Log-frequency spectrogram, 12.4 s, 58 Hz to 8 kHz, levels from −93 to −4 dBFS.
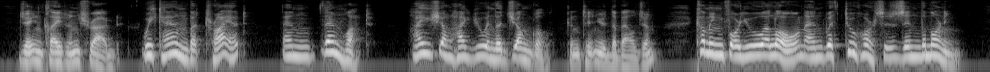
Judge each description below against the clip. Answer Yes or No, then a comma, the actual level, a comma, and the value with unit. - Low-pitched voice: No, medium, 155 Hz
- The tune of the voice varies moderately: No, wide, 8.2 semitones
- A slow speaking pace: No, average, 150 wpm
